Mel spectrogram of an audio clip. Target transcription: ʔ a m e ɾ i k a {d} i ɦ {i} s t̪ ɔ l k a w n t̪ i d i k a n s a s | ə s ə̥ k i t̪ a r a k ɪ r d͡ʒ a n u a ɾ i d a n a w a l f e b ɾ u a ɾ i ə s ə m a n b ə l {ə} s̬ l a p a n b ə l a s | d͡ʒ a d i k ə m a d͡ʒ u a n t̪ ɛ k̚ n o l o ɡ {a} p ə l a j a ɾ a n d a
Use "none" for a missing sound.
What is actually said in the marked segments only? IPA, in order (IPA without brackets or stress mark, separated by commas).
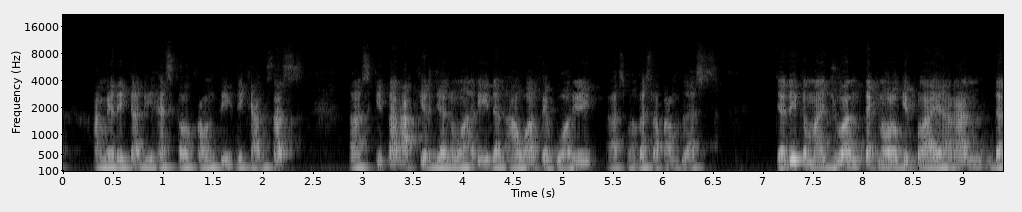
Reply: d, ɛ, a, i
